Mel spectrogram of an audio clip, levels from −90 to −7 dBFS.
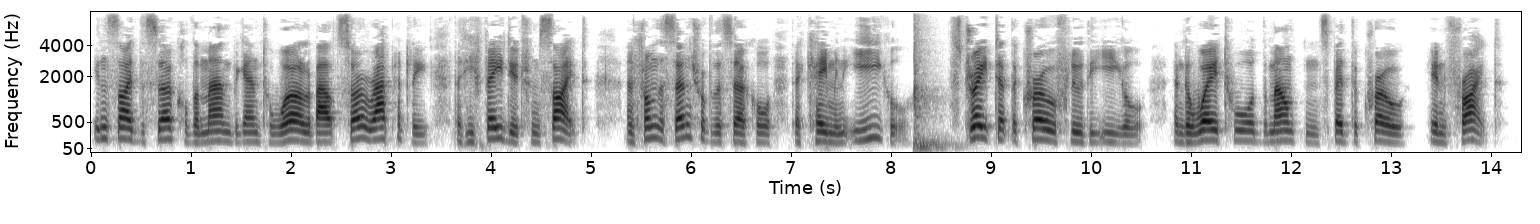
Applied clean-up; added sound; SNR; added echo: none; Thump, thud; 19 dB; none.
